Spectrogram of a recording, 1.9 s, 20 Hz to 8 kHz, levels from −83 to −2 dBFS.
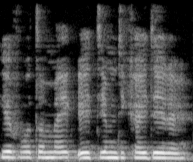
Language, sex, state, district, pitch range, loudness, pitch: Hindi, female, Arunachal Pradesh, Longding, 250-265 Hz, -13 LUFS, 255 Hz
